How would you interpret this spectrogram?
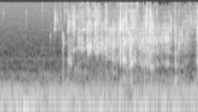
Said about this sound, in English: And maybe, just maybe, I might need to pour some more tea.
